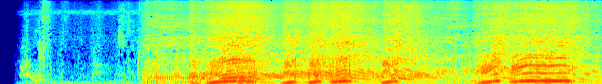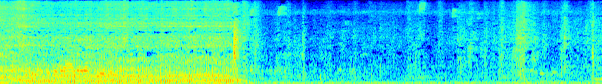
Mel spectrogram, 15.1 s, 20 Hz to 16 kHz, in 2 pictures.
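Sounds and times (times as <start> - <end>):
chainsaw engine revving: 1.7 - 10.7.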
